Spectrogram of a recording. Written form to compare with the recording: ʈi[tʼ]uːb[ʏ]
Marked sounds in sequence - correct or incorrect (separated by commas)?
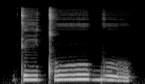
correct, incorrect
